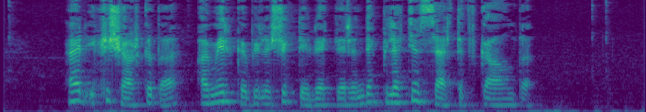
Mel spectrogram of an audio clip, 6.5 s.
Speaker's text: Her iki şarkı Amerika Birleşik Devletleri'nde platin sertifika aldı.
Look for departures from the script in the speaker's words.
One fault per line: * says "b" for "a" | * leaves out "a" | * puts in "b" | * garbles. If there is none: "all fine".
* puts in "da"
